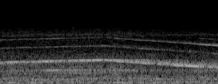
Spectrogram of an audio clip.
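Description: Ambulance siren wailing in one slow sweep: the pitch rises to a peak about a second in, then falls steadily, over a low rumble.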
